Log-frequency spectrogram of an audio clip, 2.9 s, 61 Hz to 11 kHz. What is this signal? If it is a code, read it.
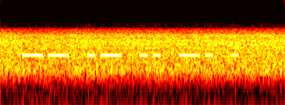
Morse code, heard as a keyed tone, about 18 wpm, 720 Hz, with radio noise. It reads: MAINE
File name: beacon / 2011 08-08 by-kb3mxm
